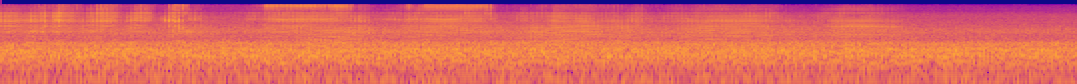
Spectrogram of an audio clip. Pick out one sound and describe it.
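A chisel scrapes and shaves against turning plastic.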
